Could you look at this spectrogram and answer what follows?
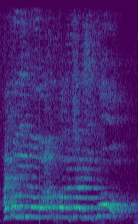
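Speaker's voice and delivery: high mock shout; exasperated protest. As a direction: wail it like a hard-done-by complainer. Acted protest to the Lord.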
